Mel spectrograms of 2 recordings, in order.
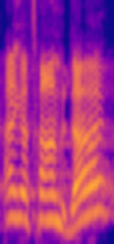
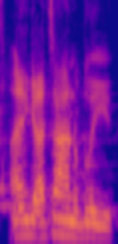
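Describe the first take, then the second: First: Louder, higher, fearless declaration; loud preacher's defiant cry; bold defiance. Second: Low, softer tough-guy movie line; lowered action-hero impression; Jesse Ventura tough guy. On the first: Acted. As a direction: proclaim it like Paul shrugging off death. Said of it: "That was Paul". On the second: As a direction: growl it like an action hero brushing off a wound. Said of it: "Jesse the Body Ventura".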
